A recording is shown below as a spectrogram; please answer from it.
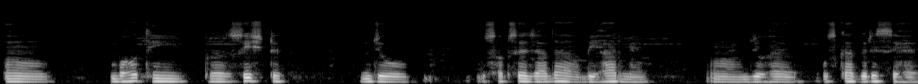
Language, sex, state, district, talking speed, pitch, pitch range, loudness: Hindi, male, Bihar, Jahanabad, 100 wpm, 130 Hz, 120-135 Hz, -20 LUFS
